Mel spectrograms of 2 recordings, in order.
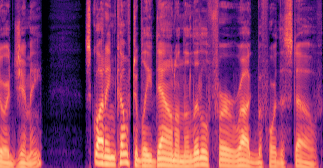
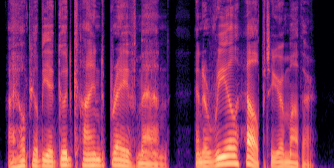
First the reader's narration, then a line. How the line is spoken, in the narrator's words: said Theodora softly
